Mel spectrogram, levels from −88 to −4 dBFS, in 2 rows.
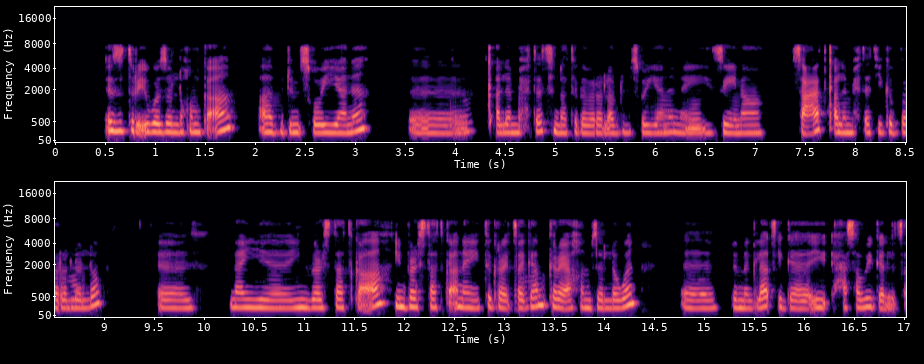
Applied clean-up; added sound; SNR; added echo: neural mask model Resemble Enhance denoiser.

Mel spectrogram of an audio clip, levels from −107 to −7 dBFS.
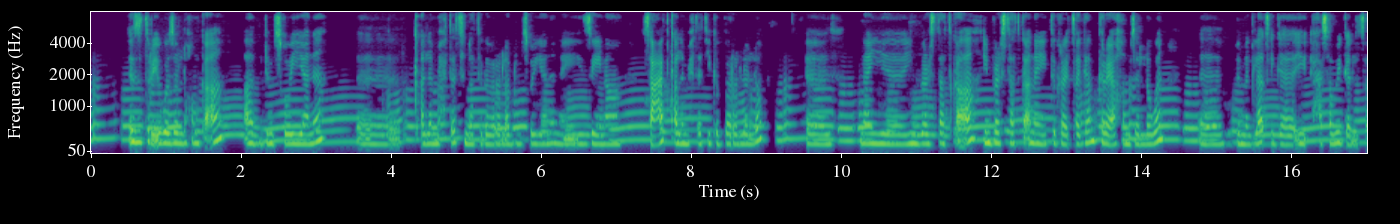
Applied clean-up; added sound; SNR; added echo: classical method Wiener filter.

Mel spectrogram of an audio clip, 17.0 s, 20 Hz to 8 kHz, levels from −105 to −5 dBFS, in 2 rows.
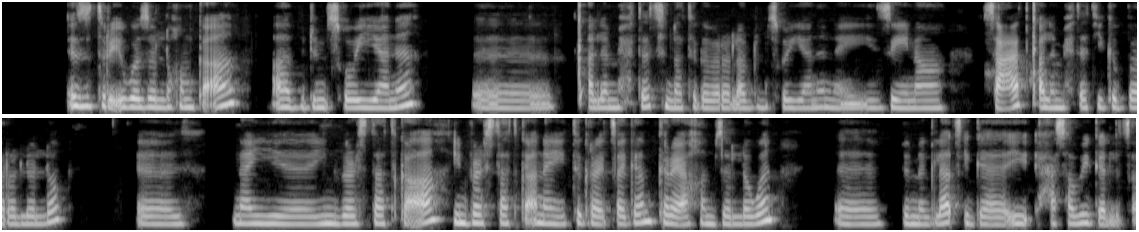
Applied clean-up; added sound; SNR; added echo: none; none; none; none.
